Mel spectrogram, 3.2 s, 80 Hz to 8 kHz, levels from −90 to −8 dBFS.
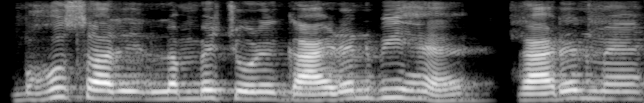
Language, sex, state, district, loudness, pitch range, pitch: Hindi, male, Bihar, Supaul, -20 LUFS, 185-225 Hz, 215 Hz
